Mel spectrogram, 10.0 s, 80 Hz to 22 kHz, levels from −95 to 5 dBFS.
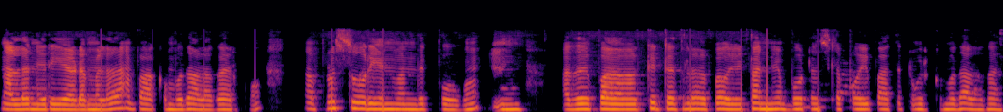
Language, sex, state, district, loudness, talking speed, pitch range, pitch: Tamil, female, Karnataka, Chamarajanagar, -27 LUFS, 65 wpm, 180-195 Hz, 185 Hz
